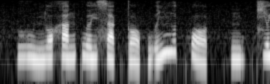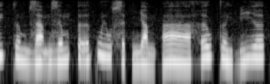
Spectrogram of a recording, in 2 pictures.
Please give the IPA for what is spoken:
ɣ ṳ˨˩ ɲ ɔ˨˦ h a˨˦ n k w ə˨˦ j s a˨˩ k̚ t̪ ɔ˧˩ f ṵ˧˥ ə̯ ɲ o˦˥ t̚ f ɔ˨˩ t̚ | ŋ u˨˩ k̚ t͡ɕ ə˧ j t̪ ə̤˨˩ m z a̰˧˨ m z ə˨˦ m ʔ ə̰ː˧˥ k w ɨ˧ w s ə˨˩ t̚ ɲ a˧˩ m ʔ a̤ː˨˩ h ə˧ w t̪ ə̤˨˩ j ɗ i˧ ə̯

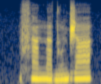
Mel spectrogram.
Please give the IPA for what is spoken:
s ã˧ n a˨ d ũ˨˦ d͡ʒ a˦

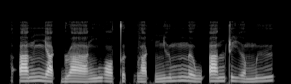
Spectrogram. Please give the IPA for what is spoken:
ʔ a˧˥ n ɲ a˨˩ k̚ ɹ aː˨˩˦ ŋ w ɔ˨˩˦ t̪ ə˨˩ k̚ v a˨˩ k̚ ɲ ɨ˧˥ m n ə˨˩˦ w ʔ a˧˥ n ʈ i˨˩ ə̯ m ɨ˧˥

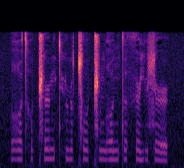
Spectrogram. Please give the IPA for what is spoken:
ʁʷ ɤ t̪ʰ o ǁ ə˞ ŋ t̪ʰ y ɳ o ǀ o ǁ ɔ ŋ ʁʷ i ŋ t̪ ɤ θ ə˞ j y s ə˞

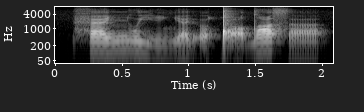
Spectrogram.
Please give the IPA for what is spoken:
h æ˦ ɲ u˦ j i˨ ʎ æ˩ ɾʲ ɔ̰˥ ǃ ɔ̰˦ dˤ a˥ s a˩

